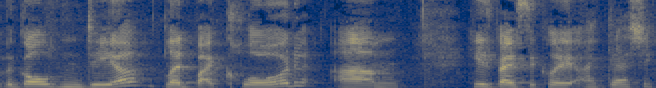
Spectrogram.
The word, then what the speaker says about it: Claude: And because Claude rhymes with Maude, so it's Claude and Maude forever.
